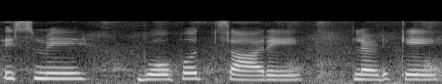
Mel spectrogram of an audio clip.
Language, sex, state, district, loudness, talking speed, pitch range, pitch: Hindi, female, Haryana, Jhajjar, -13 LUFS, 55 wpm, 220-265 Hz, 230 Hz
